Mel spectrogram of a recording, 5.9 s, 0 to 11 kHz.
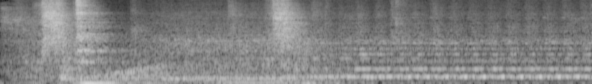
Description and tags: An old Soviet/Russian elevator running on low speed.
Before an elevator reaches the stop point it enters precise stop point when its motor switches to the lower speed. When it runs on low speed it produces pretty industrial sound.
This is elevator nr. 1 (see other similar sounds in my pack 'Russian Elevators')
elevator, engine, hum, industrial, machine, mechanical, motor, noise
